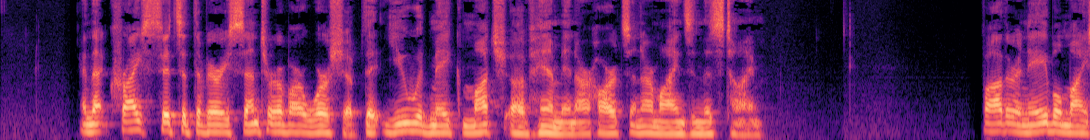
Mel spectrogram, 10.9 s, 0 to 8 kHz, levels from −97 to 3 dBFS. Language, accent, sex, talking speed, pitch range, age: English, American, male, 165 wpm, 100-120 Hz, 60-79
